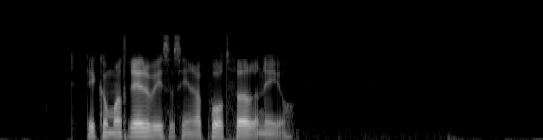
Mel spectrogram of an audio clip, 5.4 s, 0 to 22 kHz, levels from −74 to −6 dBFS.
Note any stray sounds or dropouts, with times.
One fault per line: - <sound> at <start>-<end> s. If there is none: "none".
none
